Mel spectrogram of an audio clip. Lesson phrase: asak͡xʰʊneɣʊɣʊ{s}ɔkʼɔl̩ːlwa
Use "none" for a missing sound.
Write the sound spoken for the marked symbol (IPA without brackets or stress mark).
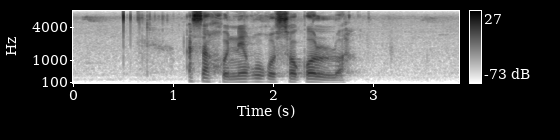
s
